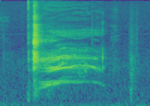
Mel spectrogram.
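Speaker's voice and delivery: sudden high shrieking laugh; burst of laughter. Real, not acted. Streamer laughing at sacrificing Chloe, shrieking laugh.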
